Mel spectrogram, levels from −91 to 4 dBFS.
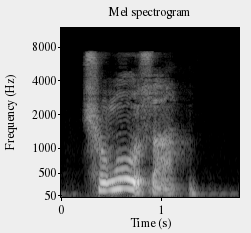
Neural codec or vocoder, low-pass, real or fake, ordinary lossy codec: codec, 16 kHz, 1 kbps, FunCodec, trained on Chinese and English, 50 frames a second; 7.2 kHz; fake; AAC, 32 kbps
